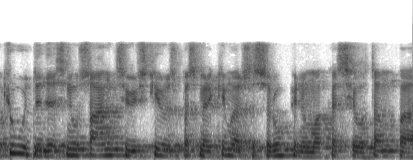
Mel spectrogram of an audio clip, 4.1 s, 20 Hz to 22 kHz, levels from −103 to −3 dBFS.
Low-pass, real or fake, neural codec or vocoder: 7.2 kHz; real; none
